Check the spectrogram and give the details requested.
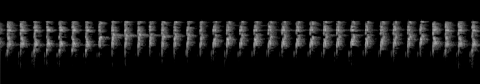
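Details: Lovebird minor song intended for teaching lovebirds at home: quick, repetitive scratchy chirping, close to four notes a second, steady and loud throughout.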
